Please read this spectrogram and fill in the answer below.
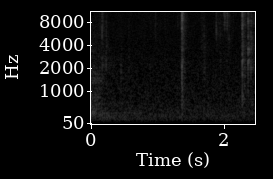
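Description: Cardboard insert from a pen gift box being handled and opened: mostly quiet, with one sharp click a little past halfway and a couple of faint ticks near the end.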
